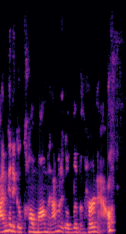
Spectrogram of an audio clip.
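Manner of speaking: ordinary delivery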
